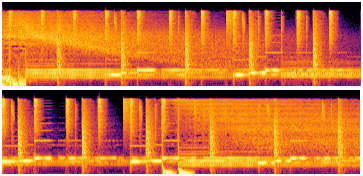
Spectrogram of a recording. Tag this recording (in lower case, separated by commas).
music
